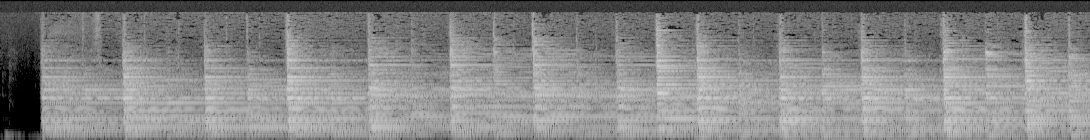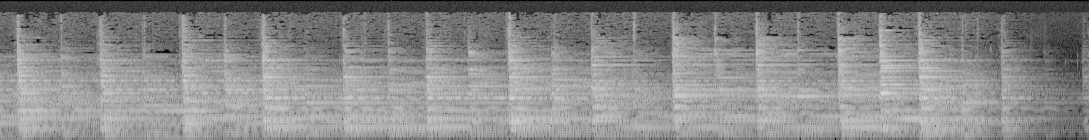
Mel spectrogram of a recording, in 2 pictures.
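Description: A mellow pop song plays on its own, driven by steady, evenly repeated chords at a moderate, constant level, with no talking over it.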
